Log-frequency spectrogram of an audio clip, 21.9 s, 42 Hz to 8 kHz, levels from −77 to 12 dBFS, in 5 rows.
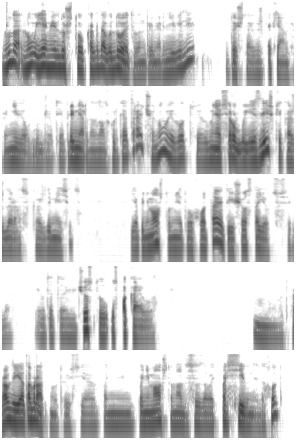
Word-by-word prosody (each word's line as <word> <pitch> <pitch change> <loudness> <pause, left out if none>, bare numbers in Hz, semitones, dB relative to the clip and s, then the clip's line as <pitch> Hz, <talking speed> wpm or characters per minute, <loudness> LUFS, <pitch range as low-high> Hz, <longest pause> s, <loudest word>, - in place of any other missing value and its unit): Ну 145 +6 +3
да, 180 -4 +3
ну, 145 +5 +2
я 145 +1 +6
имею 140 -1 +4
в - - +3
виду, 130 -1 +4
что 120 -1 -1
когда 125 +2 +2
вы 115 - +3
до 120 -3 +5
этого, 90 -1 -4
например, 95 +1 -6
не 105 +2 -1
вели, 150 - 0 0.5
точно 95 0 -5
так 95 +1 -10
же, 95 - -14
как - - -9
я, 90 -1 -6
например, 95 +2 -10
не 105 -1 0
вел 95 -2 -5
бюджет, 95 +2 -13
я 95 - -9
примерно 100 -3 0
знал, 95 0 -8
сколько 100 +5 -7
я 115 - -2
трачу, 220 - -4
ну 170 +7 +1
и - - +1
вот, 110 +2 -2
э, 100 - -6
у 100 0 -6
меня 105 0 +3
всё 120 - 0
равно 110 -5 +5
были 100 +1 +2
излишки 130 - +3
каждый 95 -1 -4
раз, 95 0 -12
каждый 95 -2 -8
месяц. 95 -3 -9 0.7
Я 95 0 -6
понимал, 105 +8 +1
что 95 - -10
мне 95 0 -3
этого 95 0 -7
хватает 110 +6 +1
и - - 0
еще 90 +3 -2
остается 100 -3 -5
всегда, 95 +2 -17 0.3
и - - -21
вот 100 0 -13
это 100 0 -9
чувство 115 -7 +2
успокаивало. 95 -4 -1 1.4
М, 95 -3 -6
вот. 95 +1 -19
Правда, 120 +1 +7
я 115 0 +10
от - - -7
обратного, 105 -8 +5
то 95 - -14
есть 90 -3 -13
я 95 -1 -10
пони 100 0 -4
понимал, 105 +2 +2
что 115 -3 -9
надо 100 -2 -2
создавать 95 +1 -5
пассивный 100 -4 +1
доход. 165 - -3
100 Hz, 205 wpm, -23 LUFS, 95-115 Hz, 1.4 s, я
